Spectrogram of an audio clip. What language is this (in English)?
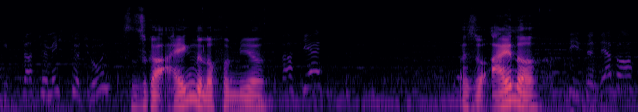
German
